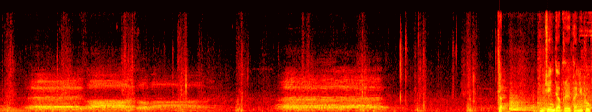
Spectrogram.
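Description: Boots stamp in step as a column of soldiers marches.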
